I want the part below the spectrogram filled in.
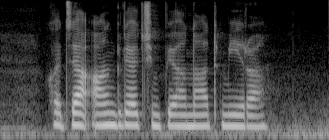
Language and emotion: Russian, neutral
